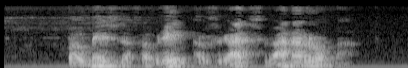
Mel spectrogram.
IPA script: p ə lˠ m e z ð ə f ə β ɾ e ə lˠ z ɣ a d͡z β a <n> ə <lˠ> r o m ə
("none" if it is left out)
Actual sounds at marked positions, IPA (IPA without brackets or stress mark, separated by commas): n, none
